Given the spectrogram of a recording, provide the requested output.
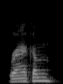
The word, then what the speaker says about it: Rackham: came out with rackham veil and am i pronouncing that name right rackham yep okay uh because i look at i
